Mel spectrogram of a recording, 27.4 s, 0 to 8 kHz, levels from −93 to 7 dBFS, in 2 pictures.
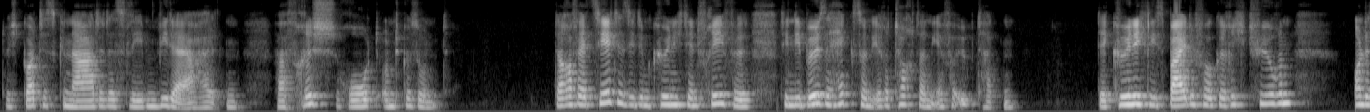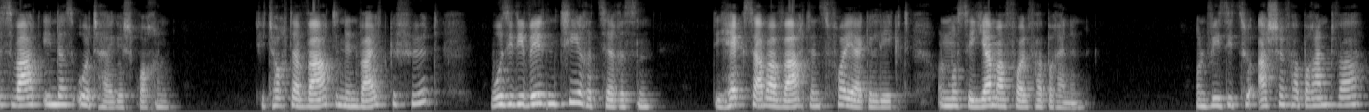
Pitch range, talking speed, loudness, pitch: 165-220 Hz, 160 wpm, -22 LUFS, 185 Hz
